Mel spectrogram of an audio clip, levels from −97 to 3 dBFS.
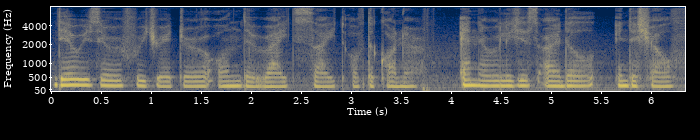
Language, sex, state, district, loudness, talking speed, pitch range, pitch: English, female, Nagaland, Dimapur, -19 LUFS, 170 wpm, 170-190 Hz, 180 Hz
